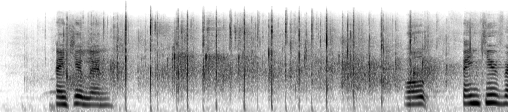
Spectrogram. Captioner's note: audience applauding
